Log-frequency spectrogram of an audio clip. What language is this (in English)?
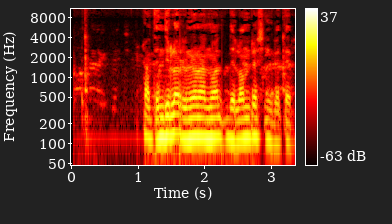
Spanish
